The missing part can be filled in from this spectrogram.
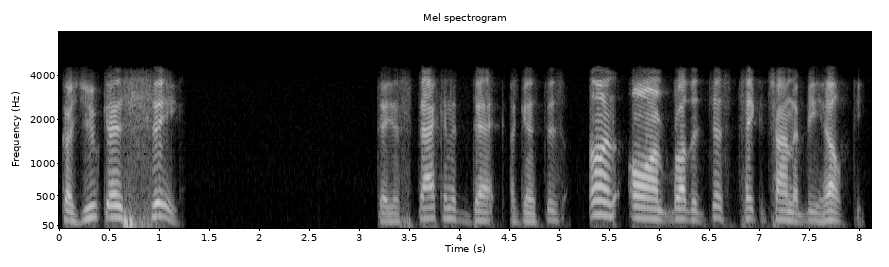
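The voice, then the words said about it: Raised, excited voice. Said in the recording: “raising my voice, I'm sorry about that. I don't mean to get that excited.”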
